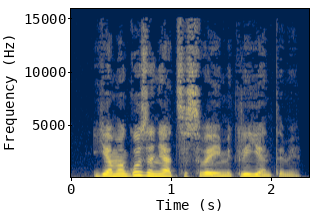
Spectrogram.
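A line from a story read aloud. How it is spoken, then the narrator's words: Displeased inquiry. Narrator (Russian): недовольным голосом поинтересовался Кадреску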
